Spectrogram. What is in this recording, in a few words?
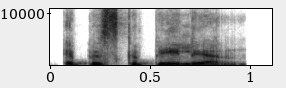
"Episcopalian", Indian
